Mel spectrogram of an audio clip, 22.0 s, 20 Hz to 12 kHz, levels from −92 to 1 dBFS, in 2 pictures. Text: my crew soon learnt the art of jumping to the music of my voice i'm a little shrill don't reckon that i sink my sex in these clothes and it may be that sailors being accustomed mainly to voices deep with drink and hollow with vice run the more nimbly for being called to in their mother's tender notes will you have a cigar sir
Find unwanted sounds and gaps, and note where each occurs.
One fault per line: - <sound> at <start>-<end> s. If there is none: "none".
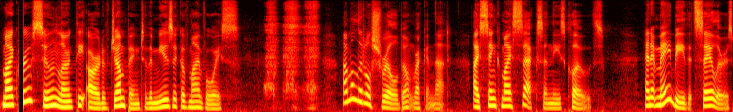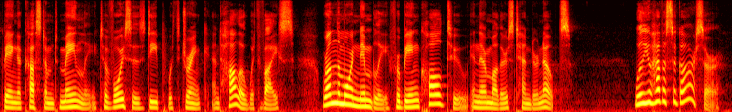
- dropout at 0.3-0.3 s
- sniff at 3.9-4.8 s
